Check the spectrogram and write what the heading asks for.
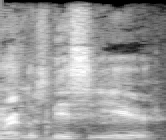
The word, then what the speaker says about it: Labissiere: I never pronounced his last name. I think it was Labissiere. Labissiere, you're right.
